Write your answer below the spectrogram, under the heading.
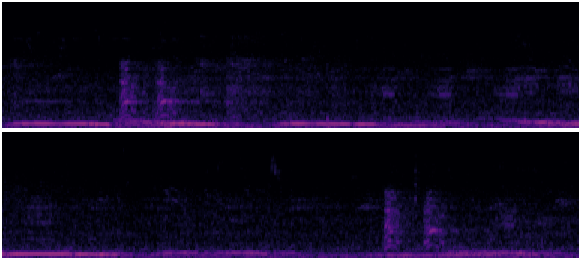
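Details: Captive male lion in spring chasing rival lions from his mate with a menacing warning: long, low, droning growls rolling out in overlapping waves, a few sharp knocks between them and steady background hiss.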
